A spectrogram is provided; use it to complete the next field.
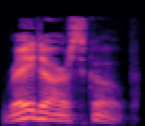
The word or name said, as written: radarscope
